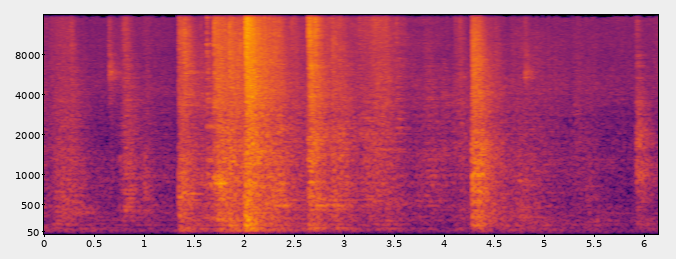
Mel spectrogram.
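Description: Thin aluminium fuselage skin being manhandled into place over the fuselage frame: a series of clunks, bumps and scrapes of sheet metal, loudest about two seconds in.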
